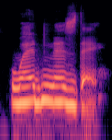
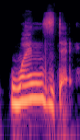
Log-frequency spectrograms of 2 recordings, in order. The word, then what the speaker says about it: Wednesday: Wednesday, not wedd day. It's simply Wednesday.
